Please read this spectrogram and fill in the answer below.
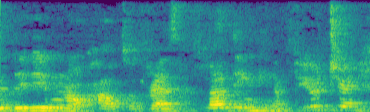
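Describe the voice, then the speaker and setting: Through noticeable background noise and audible room echo, a woman speaks at a medium pitch with fairly even intonation. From Bosnia and Serbia. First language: Bosnian/Serbian. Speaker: researcher. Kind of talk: lecture. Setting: university seminar. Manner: halting, many fillers.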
